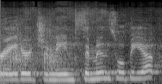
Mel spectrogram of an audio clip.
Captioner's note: applause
